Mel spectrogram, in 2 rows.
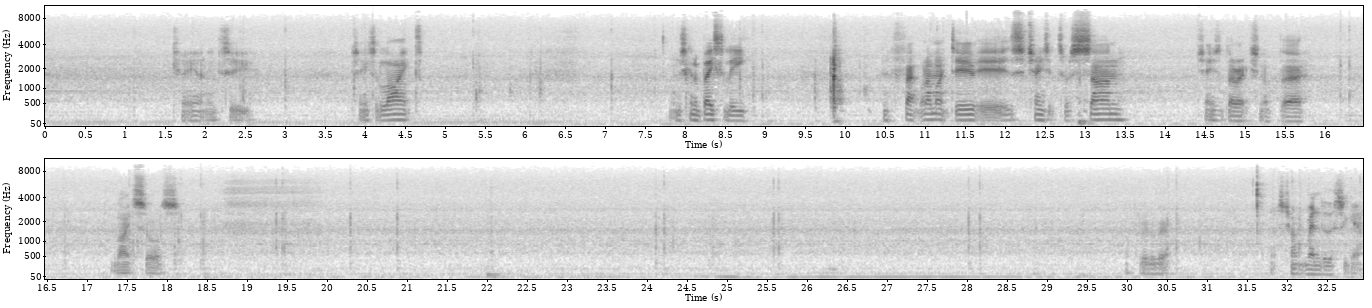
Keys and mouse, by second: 0.0 Escape, 7.4-11.1 middle drag, 13.0 r, 16.3-19.4 middle drag, 22.1 r, 24.7 click, 29.5 r.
